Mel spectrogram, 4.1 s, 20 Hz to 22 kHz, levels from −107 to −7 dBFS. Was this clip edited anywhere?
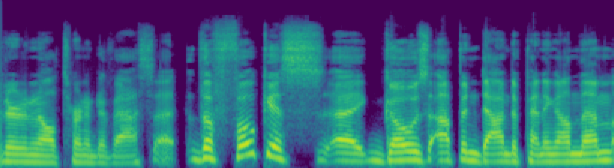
yes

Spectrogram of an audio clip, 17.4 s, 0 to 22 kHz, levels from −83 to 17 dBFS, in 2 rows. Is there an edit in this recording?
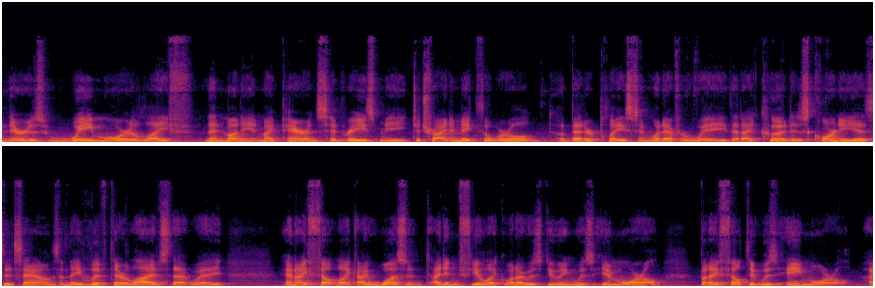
no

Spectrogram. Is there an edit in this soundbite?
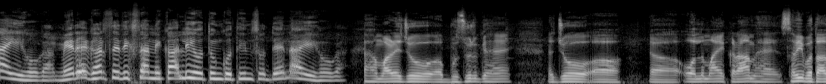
yes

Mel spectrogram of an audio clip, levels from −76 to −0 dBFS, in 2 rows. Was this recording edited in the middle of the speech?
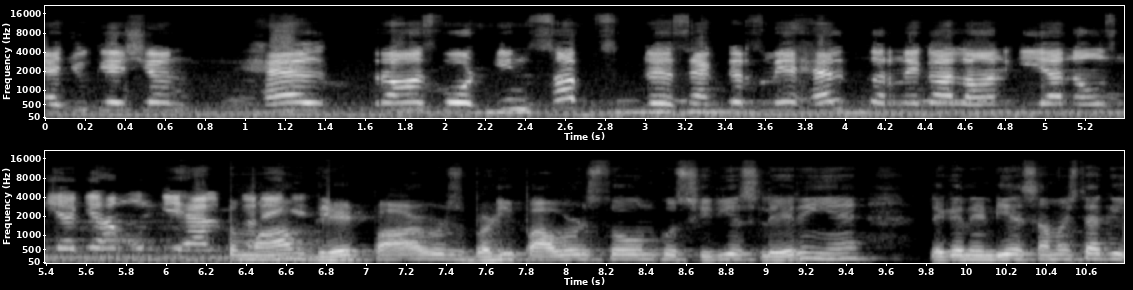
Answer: yes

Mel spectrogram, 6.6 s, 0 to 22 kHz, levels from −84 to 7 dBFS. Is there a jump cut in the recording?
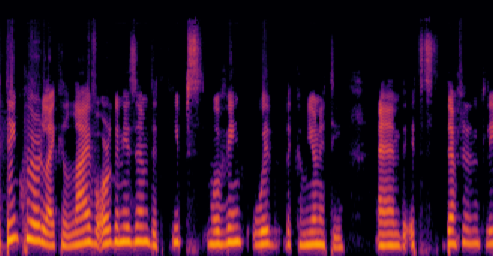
no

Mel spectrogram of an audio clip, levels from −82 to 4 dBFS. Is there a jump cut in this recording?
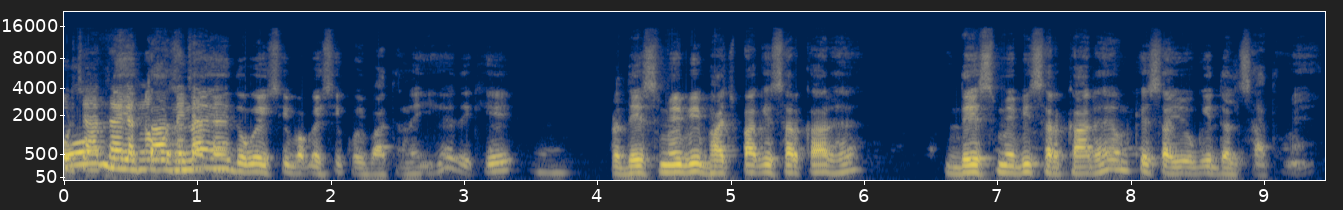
no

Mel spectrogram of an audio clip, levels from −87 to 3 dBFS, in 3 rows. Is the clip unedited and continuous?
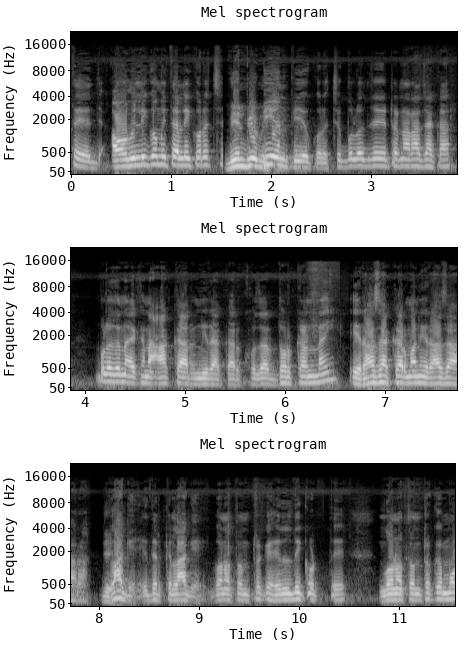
no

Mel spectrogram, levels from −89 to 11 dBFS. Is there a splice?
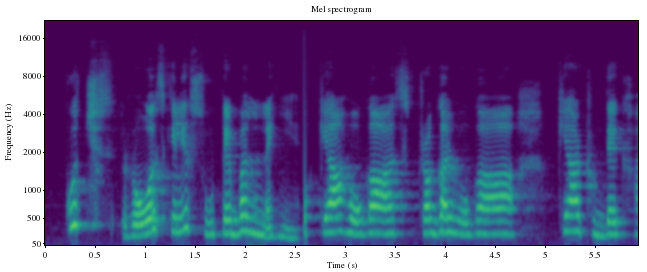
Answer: yes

